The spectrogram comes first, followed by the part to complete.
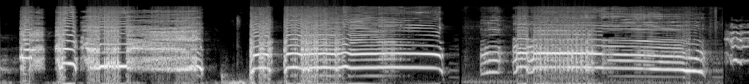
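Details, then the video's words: Roosters crowing in turn: rich, harsh, multi-note crows. Each ends in a long sustained note that drops at the finish, with brief gaps of quiet between them. "Biggest Rooster Sound Alarm - Long Roosters Crowning Suara Ayam Berkokok Panjang"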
